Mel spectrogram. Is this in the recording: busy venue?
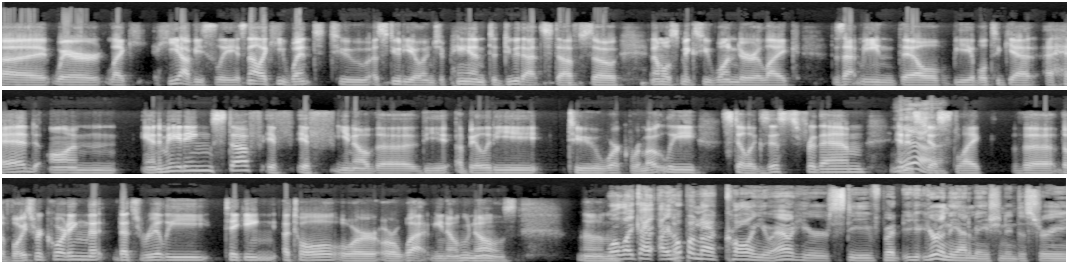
no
